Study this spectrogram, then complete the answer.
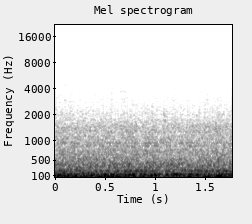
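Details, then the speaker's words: Jaguar XK8 cruising after rear suspension repair (both rear shock bushings, new anti-roll bar bushes, new drop links both sides): steady low road rumble, no clunks or knocks; earlier constant rear knocking is gone. "There's no knocking, the knocking is gone. So that's the result."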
